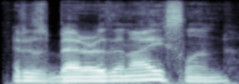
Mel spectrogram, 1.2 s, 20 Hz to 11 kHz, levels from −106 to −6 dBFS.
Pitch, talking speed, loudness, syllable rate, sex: 110 Hz, 250 wpm, -13 LUFS, 7.6 syllables/s, male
